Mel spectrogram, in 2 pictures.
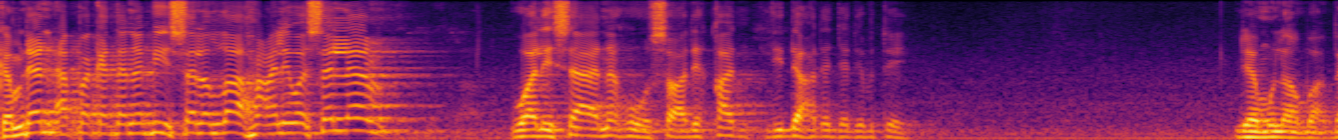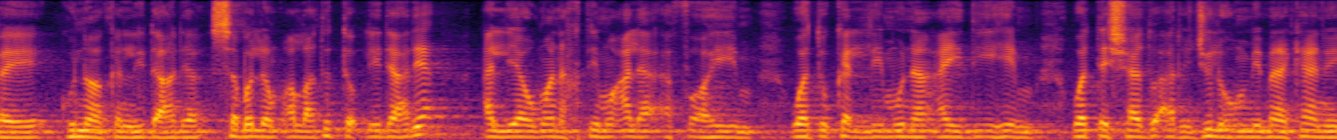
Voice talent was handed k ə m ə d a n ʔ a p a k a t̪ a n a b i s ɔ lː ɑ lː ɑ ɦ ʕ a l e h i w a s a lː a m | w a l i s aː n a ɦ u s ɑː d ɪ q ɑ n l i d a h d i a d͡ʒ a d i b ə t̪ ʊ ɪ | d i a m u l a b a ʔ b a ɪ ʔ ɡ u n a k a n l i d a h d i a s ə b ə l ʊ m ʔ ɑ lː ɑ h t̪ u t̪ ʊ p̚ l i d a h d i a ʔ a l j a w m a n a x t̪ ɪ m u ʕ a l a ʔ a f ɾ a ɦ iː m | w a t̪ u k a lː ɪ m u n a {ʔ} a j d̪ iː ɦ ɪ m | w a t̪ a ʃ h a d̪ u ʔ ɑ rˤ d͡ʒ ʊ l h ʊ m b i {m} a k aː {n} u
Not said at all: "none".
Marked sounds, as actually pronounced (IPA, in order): ʔ, m, n

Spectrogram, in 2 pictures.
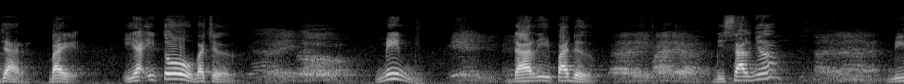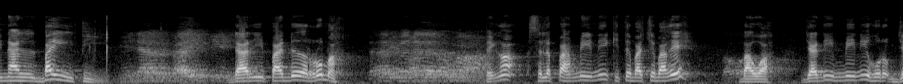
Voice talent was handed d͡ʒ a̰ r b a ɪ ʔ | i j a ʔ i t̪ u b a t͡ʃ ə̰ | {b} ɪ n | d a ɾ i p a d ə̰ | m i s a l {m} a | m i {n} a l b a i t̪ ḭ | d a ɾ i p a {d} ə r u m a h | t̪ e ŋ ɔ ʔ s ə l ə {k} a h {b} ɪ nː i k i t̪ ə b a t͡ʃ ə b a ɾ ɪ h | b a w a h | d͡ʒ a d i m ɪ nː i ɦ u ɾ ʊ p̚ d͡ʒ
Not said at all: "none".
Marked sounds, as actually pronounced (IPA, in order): m, ɲ, n, d, p, m

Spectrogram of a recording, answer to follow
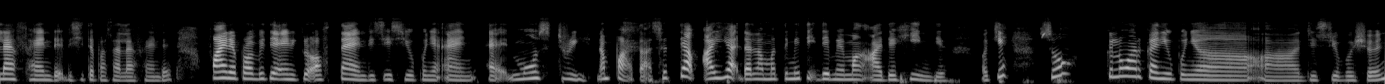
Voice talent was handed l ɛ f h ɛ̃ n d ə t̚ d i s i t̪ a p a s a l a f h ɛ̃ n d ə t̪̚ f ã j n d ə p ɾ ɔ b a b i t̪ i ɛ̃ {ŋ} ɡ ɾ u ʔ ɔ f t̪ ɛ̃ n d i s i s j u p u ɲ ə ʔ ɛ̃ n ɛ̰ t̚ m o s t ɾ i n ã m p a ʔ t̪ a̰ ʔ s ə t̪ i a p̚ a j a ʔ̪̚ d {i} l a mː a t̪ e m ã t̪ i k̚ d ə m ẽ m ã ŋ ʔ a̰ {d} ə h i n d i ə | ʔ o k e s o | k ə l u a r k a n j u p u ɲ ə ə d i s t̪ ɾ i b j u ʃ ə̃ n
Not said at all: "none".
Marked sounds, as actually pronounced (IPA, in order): n, a, d

